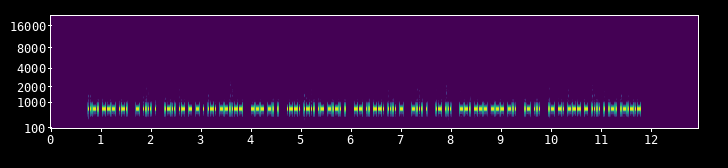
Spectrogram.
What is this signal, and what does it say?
Morse code, heard as a keyed tone, about 50 wpm, 700 Hz. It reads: FOR THE LATTER, ONE PLACE MIGHT BE AS GOOD AS ANOTHER.
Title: Sentences from Top 1600 Words 50wpm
